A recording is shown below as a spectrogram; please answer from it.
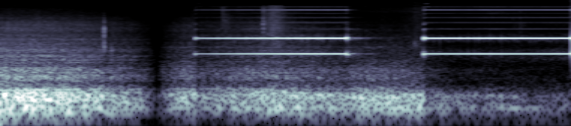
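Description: An air fryer timer sounds at the end of cooking with two long, loud electronic beeps separated by a short gap, over the steady whir of the fryer's fan.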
